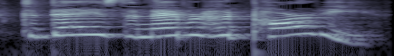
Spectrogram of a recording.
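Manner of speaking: high, bright cheering call; excited shout. A narrator's reading. Mouse shouting the party news in the kitchen. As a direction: call it out with joy. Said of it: "shouted Mouse".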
